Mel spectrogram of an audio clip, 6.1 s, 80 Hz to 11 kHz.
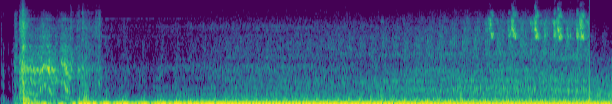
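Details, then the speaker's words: Nissan 300ZX with misfire, timing light set up, jump-started in neutral: engine cranks, fires, runs roughly about five seconds then quits; stalls after start. "okay fired it back up and it quit so let's just idle it out and see where it goes"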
